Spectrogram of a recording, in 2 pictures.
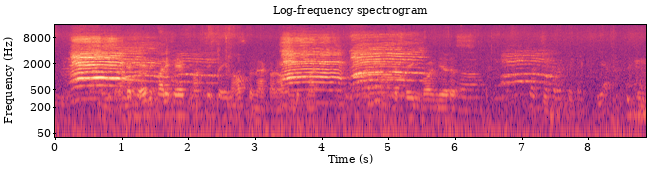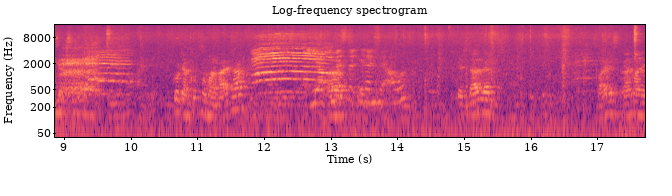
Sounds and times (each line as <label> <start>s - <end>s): farmer’s speech 0.6s - 6.4s
multi-vocal choir of sheep 3.4s - 5.7s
